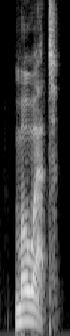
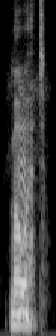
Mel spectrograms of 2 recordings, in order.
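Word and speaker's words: Moët: Oh, Moet. The reason it's not pronounced the French way, I Googled this, I was trying to figure out.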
